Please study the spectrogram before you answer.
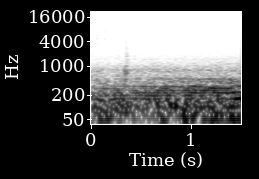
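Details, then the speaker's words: LG WP1460R 14 kg washing machine whose agitator ran on and off, after cleaning ant-clogged dirt from the timer contacts: smooth, even low hum with normal left and right rotation; normal agitator run. "Mari kita tunggu dan lihat apakah rotasi kiri dan kanan normal. Oke , ternyata itu normal."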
